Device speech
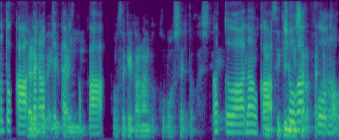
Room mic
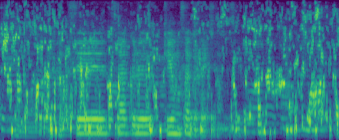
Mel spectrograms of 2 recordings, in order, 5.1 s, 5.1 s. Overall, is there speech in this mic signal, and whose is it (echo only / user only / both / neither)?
both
